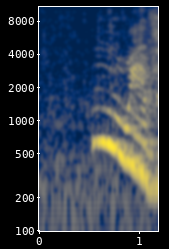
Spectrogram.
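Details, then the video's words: Pet cat vocalizing indoors with a single drawn-out call that starts level then slides downward in pitch, becoming louder and harsher toward the end, with a person talking softly around it and a dryer running. "Teddy Tuesday Complete with Honks!"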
